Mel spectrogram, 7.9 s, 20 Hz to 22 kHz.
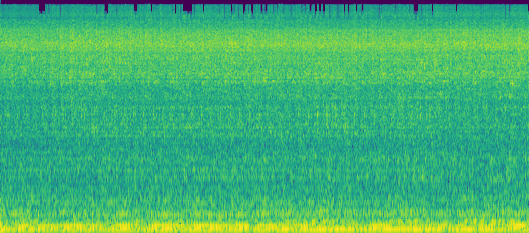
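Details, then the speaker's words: Nissan Z31 2+2 at idle just after installing a new home-built 3-inch downpipe: steady, even low rumble with no ticks, leaks or rattles, not much different from before; normal idle. "all right well i got the downpipe installed got everything hooked back up so let's fire it up see how it sounds not much different"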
